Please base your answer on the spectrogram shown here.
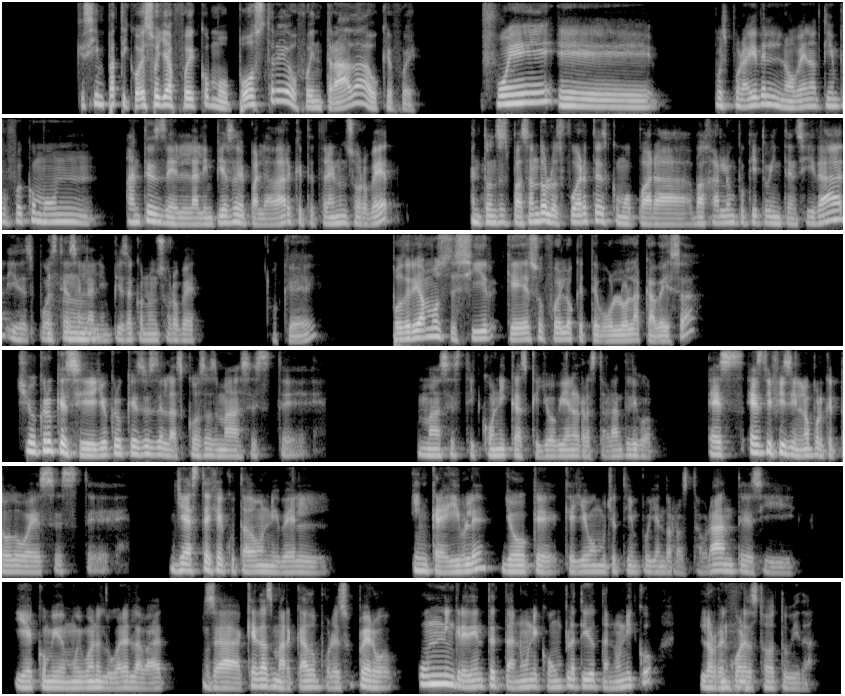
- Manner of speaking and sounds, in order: none
- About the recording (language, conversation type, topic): Spanish, podcast, ¿Cuál fue la mejor comida que recuerdas haber probado?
